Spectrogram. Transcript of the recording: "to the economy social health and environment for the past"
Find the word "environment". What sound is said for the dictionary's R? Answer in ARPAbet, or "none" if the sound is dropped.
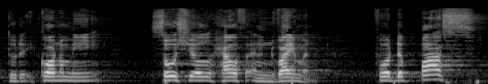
none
